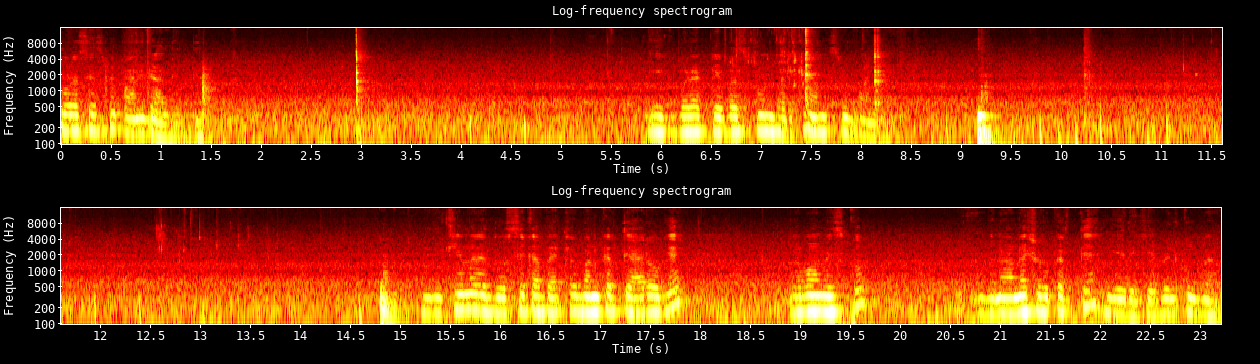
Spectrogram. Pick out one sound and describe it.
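A metal spoon clinks and scrapes against a bowl while stirring.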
